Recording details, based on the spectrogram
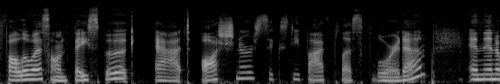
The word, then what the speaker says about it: Ochsner: Okay, yes, Oshner. – Get your pens out. – Yes, okay. – Get your pens out. – And it's Oshner is spelled OCHSNER.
